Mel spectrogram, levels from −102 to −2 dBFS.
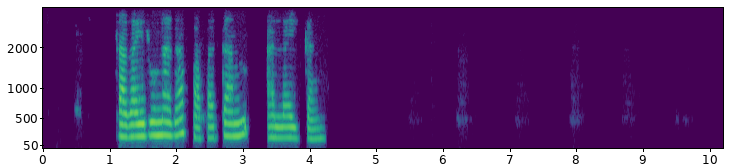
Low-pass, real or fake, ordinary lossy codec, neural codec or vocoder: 3.6 kHz; real; Opus, 24 kbps; none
